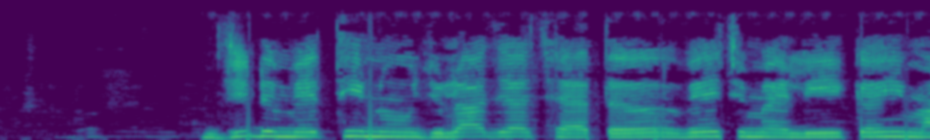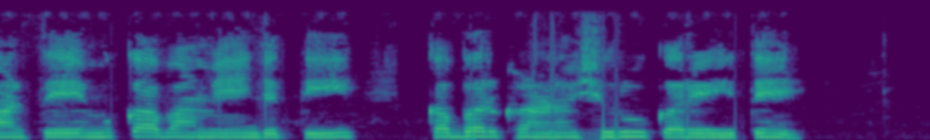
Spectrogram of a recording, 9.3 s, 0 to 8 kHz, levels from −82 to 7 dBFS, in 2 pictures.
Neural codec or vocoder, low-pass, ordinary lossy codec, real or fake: none; 7.2 kHz; AAC, 48 kbps; real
